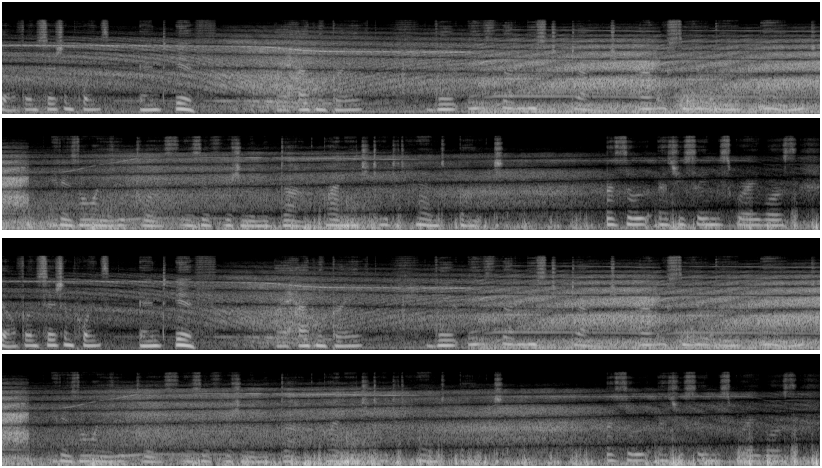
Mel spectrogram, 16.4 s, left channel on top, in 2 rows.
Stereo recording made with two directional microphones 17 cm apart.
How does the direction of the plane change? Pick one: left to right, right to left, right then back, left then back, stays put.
left to right.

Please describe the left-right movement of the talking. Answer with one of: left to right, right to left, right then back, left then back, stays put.
right to left.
